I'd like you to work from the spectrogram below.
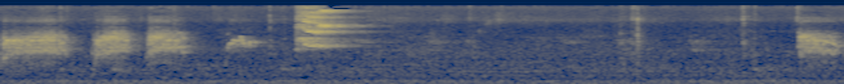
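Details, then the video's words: Caged greater green leafbird provoked to fight a rival; loud harsh rasping bursts in quick succession, one strident squawk, then quieter pause before a last rasping note. "Tes Mental Cucak Ijo Gacor Tarung Bikin Emosi Cucak Ijo Kamu"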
